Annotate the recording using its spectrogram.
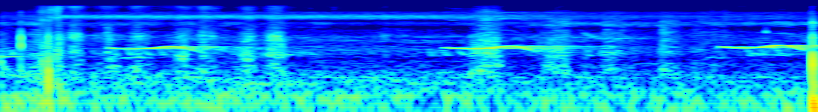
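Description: A bird calling: a short whistle that slides up and then drops, repeated about every one and a half seconds, three times, over faint clicks and rustling.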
